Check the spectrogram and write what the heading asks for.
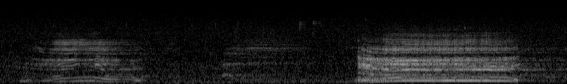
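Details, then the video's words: Red deer during the rut, when deer activity is at its peak: drawn-out harmonic moaning bellows, a rising-then-falling first call, a fainter one between, and a final louder, steadier bellow of about one and a half seconds. "Differnt deer during rut Rôzne jelene počas ruje"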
